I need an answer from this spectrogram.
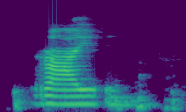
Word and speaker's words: writing: Writing poems atau poetry writing. Jadi writing itu W-nya enggak dibaca.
